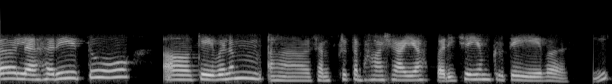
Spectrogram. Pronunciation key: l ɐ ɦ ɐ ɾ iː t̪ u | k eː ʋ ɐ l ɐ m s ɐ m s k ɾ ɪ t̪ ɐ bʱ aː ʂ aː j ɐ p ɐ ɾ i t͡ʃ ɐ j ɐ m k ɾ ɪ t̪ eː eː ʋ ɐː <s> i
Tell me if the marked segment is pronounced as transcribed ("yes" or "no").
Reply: yes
